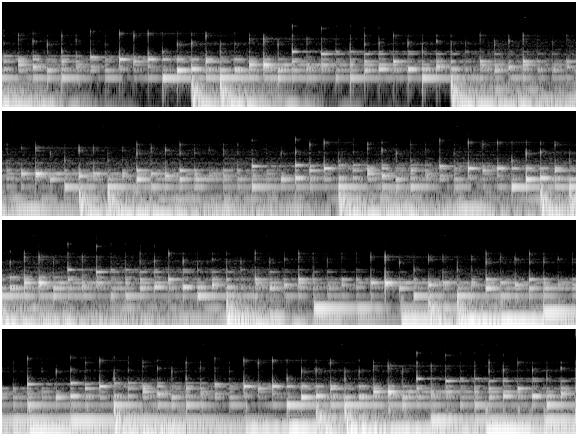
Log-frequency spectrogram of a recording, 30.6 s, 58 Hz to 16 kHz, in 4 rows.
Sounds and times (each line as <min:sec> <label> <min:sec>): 0:00.0 synth 0:30.6
0:08.7 powerful bass sound 0:09.6
0:14.9 powerful bass sound 0:15.8
0:20.8 powerful bass sound 0:22.1
0:27.1 powerful bass sound 0:28.7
